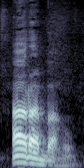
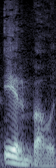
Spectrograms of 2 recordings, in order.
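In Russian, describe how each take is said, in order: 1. Начинается с «а»; после «р» идёт гласный. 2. Начинается с «и»; после «р» гласного нет. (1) "приводят хамзу с фатхой. Не и, а а. Ара, не сукун, тоже с фатхой" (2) "то есть с кесрой. Хамза с кесрой. Ир, буква «ра» с чем? Сукуном"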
